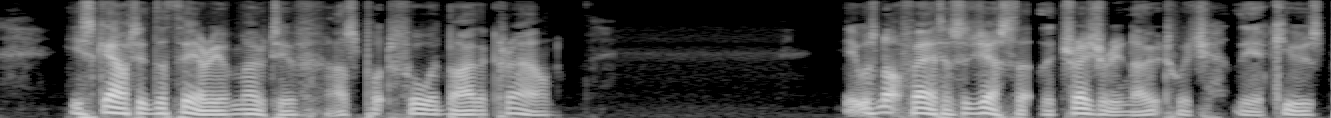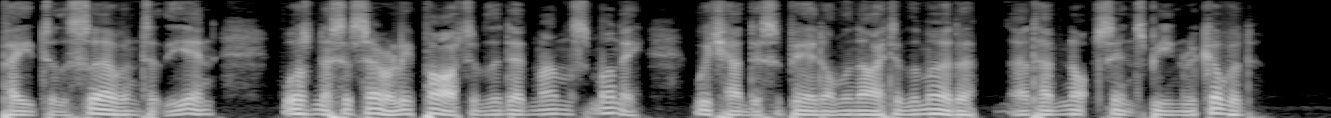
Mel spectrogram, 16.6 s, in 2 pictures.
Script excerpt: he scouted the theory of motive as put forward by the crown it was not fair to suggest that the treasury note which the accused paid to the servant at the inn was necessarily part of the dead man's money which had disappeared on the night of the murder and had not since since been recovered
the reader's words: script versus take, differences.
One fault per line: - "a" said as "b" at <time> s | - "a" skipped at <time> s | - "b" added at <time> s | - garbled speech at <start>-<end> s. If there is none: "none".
- "since" skipped at 15.5 s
